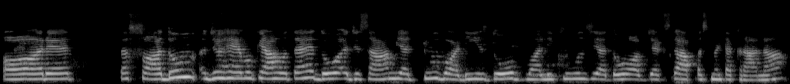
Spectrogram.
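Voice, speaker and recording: Woman, high voice, tajweed teacher, patient explaining, dull lo-fi audio, dry close sound. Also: fairly even intonation, no room sound. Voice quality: patient, repeats example words slowly. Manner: frequent fillers and self-corrections. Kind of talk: online lecture with recap.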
